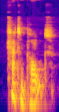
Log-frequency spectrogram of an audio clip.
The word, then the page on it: catapult: British English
